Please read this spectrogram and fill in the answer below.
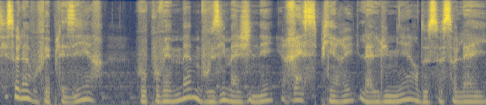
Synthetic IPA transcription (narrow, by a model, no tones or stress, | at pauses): sisəlavufɛpleziʁ | vupuvemɛmvuzimaʒineʁɛspʰiʁelalymjɛʁd̪əsəsɔlɛj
